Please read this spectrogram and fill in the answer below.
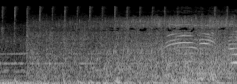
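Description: A music track cuts off a moment in, leaving a steady wash of water and wind at the shoreline. Near the end comes a short high-pitched call.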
